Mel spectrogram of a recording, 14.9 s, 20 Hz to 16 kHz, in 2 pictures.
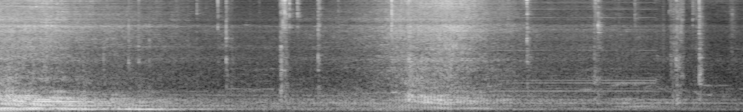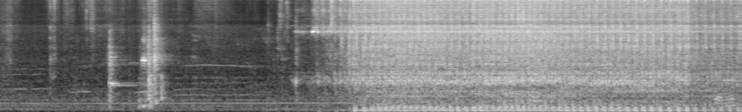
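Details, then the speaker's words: Honda Click 125i scooter after water pump replacement for coolant leaking into the engine (milky oil), refilled with coolant and started to check for leaks: after handling noises, an even, steady putter with no knock or rattle; normal idle. "แล้วก็มาลองสตาร์ทเครื่องนะครับคราวนี้มาดูรอยรั่วนะครับว่ามันจะรั่วหรือเปล่านะครับ"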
